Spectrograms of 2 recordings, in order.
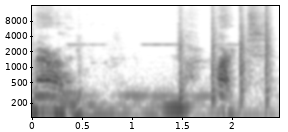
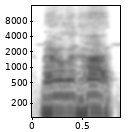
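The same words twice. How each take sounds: First: It is said in a general accent. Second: It is said in a Boston accent.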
